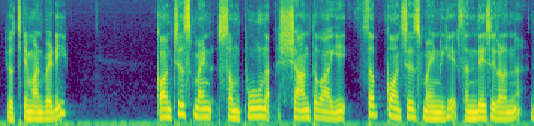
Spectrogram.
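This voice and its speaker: Slow, soothing male meditation guide. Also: a little high, a little mellow. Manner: slow, soothing, deliberate pauses. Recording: music behind the voice. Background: clear background music.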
